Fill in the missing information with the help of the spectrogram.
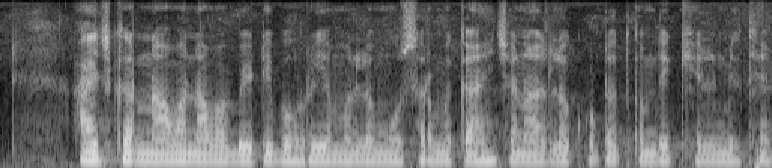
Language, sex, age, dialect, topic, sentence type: Chhattisgarhi, male, 25-30, Northern/Bhandar, agriculture, statement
